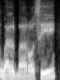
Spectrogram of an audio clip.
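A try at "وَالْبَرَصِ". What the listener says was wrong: Itu juga barosi bacanya baros, jangan wal barosi, seakan-akan ada alifnya. Nah, jadi bukan wal barosi tapi wal barosi, beda arti tadi.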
